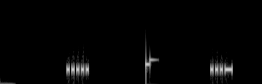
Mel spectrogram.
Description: Morse code, heard as a keyed tone, about 50 wpm, 700 Hz. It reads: 5 V
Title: Single Letter-Number Alt - Rapid-Fire 50wpm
